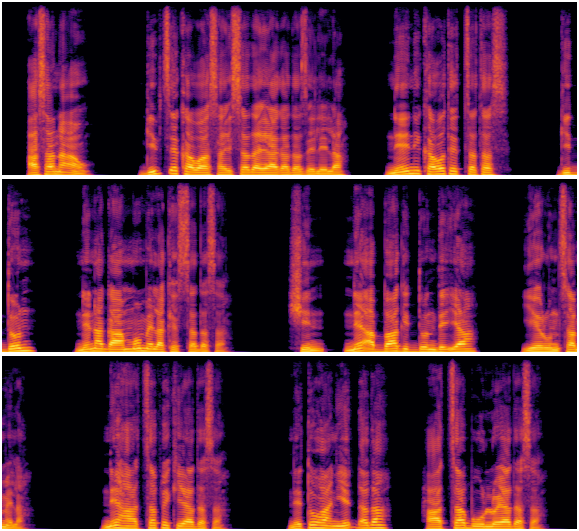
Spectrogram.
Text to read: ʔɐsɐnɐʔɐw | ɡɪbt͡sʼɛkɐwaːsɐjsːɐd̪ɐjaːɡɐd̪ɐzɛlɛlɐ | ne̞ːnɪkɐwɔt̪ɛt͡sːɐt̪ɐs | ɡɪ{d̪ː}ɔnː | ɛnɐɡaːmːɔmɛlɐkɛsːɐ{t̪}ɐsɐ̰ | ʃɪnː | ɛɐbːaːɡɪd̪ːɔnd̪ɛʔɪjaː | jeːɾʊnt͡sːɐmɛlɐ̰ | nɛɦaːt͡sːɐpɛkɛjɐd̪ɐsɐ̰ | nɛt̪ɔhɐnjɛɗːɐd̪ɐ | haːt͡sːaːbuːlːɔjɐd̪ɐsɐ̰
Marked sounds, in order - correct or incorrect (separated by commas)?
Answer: correct, incorrect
